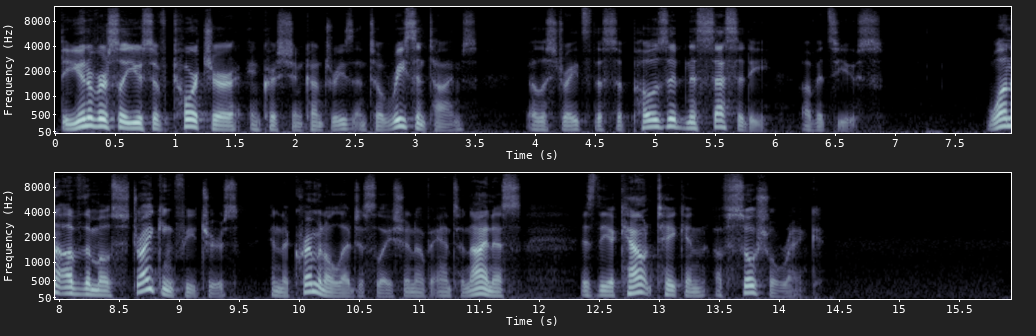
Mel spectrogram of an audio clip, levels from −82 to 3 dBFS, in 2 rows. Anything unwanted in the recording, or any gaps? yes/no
no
